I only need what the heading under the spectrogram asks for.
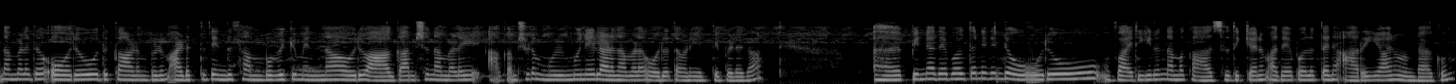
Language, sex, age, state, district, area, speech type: Malayalam, female, 18-30, Kerala, Wayanad, rural, spontaneous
